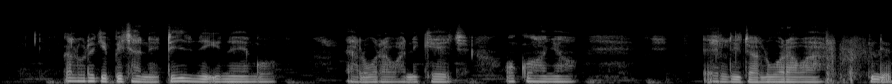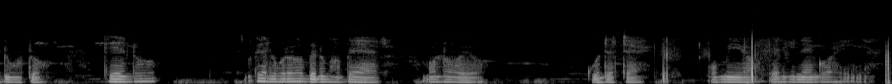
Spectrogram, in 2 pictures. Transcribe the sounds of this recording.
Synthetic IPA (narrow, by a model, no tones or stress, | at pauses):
kaloɾeɡɪpɪt͡ʃanɪtiɲnniɡineŋɡo | ɛalwɔɾawanɪkʰet͡ʃɔkɔɲɔ | ɛ̰litalwɔɾawakindḛdutokendo | kɛalwɔɾawabedomabɛɾ | mʔɔlɔjɔ | kwondetɛɔmɪjɔɛ̰nɡineŋɡoaɪ̰ɲa̰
